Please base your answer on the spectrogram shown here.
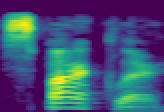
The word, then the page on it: sparkler: American English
